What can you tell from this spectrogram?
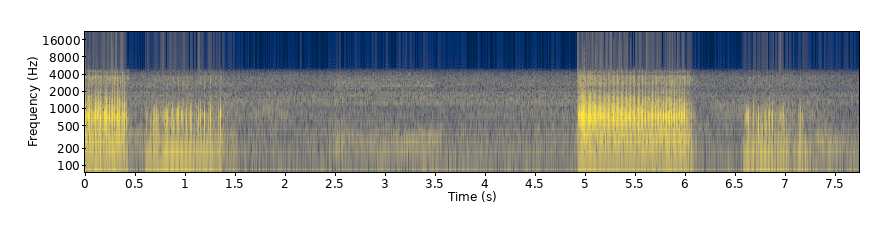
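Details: Loud snoring from a napping dog: two harsh inhaled snores, each followed by a softer fluttering exhale, over quiet room noise.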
